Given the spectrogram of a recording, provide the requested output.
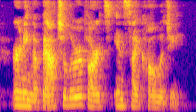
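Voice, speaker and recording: A woman's fairly low voice, an unremarkable speaking voice, with ordinary pitch variation at a moderate pace. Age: 60s. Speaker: commencement speaker, graduate psychotherapist. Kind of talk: commencement speech. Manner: formal.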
